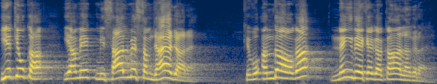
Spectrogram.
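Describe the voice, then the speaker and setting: A man's voice: very high-pitched, animated, pushed and bright, in a large hall. A man preaching a religious sermon with a Pakistani Urdu accent, reciting Arabic passages and then explaining them with rising emphasis. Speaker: Islamic preacher.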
